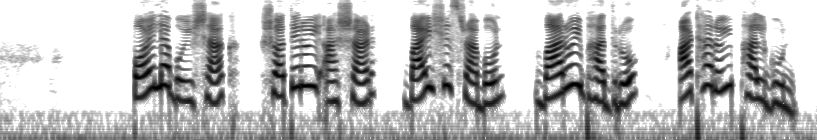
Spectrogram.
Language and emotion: Bengali, neutral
